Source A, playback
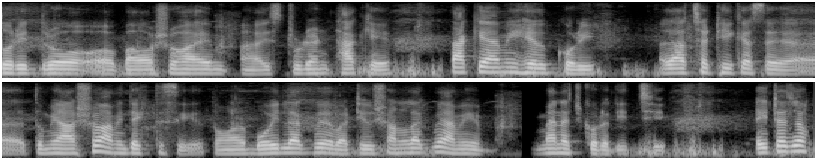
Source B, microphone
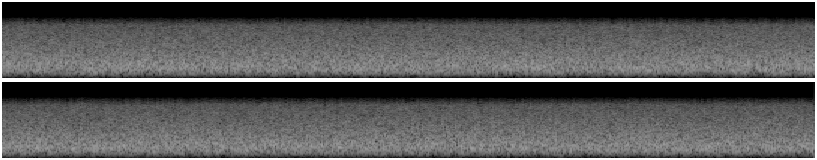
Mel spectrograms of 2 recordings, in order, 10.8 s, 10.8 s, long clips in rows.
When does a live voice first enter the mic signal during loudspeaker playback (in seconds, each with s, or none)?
none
